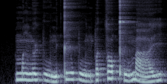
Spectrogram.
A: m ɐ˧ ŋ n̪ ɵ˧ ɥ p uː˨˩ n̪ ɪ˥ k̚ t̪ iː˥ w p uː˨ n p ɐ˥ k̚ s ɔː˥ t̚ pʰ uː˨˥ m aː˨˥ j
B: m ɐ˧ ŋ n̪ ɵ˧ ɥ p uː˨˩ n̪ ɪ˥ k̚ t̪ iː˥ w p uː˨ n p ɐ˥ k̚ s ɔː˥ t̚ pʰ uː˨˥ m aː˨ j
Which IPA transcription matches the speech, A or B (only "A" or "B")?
A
